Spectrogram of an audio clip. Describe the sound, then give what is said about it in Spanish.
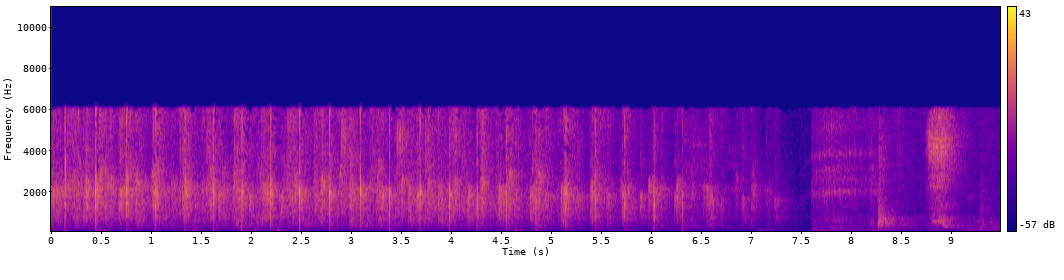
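A crowd at the Goreña town council in Extremadura, Spain, applauds a newly sworn-in councillor with dense, steady clapping for about seven seconds. The applause then fades out and a few brief sounds follow in near quiet. “Un aplauso para la nueva concejal.”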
